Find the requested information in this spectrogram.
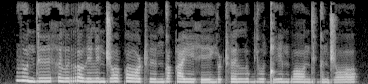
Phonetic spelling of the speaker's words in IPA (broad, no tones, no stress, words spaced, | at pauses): ðʊ ndɘː həlʊ rɔðe lend͡ʒɔːkɔːʈʰɘː ŋɡuqeːheː joʈʰɜlːu bjʊːɡ͡ǃeːmbɔːndy ɡənd͡ʒɔː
